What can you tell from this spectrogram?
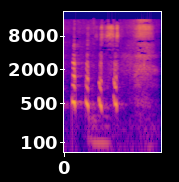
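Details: Excited Bluetick Coonhound puppy with a treat bone, indoors: four evenly spaced, sharp yips, each dipping slightly in pitch, followed by a soft breathy rustle.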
